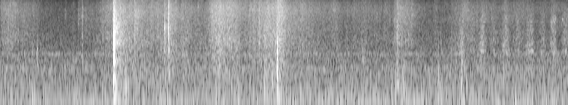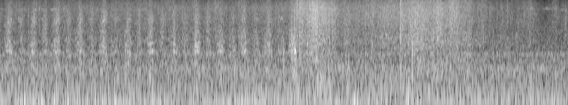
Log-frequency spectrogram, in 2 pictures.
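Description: A hand pruning saw cutting through a tree branch in quick, even strokes, after a sharp crack of wood and some knocks. Near the end, branches and leaves rustle.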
